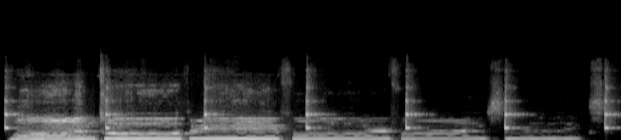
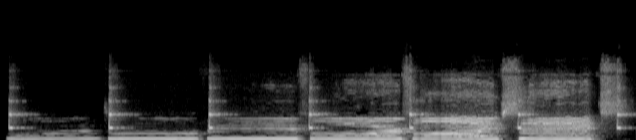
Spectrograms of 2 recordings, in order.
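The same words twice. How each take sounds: First: It starts loud and fades softer. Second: It starts soft and grows louder.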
